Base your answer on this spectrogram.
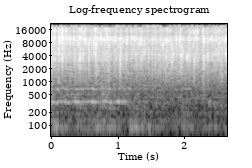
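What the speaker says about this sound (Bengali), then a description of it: "তেলটা গরম হয়ে গেছে, বেগুনগুলো দিয়ে দিলাম ভর্তার জন্য" Eggplant pieces for bharta dropped into hot oil, producing a loud, continuous, close sizzle with a dense crackling spatter.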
